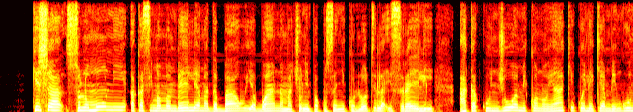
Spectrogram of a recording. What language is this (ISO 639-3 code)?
swa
